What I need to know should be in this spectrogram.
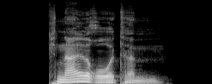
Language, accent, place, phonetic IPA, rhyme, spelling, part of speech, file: German, Germany, Berlin, [ˌknalˈʁoːtəm], -oːtəm, knallrotem, adjective, De-knallrotem.ogg
- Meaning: strong dative masculine/neuter singular of knallrot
